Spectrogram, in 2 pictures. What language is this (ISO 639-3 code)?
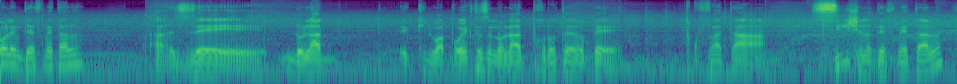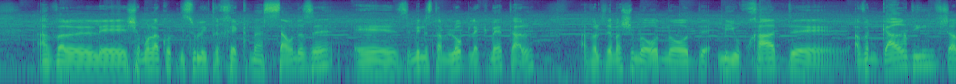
heb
